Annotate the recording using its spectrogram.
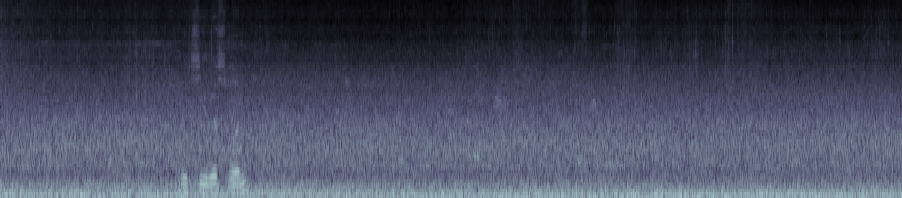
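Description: Wind rumbles across the open water.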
